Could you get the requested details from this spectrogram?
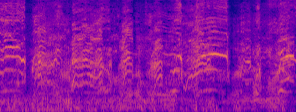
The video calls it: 🐷 Pigs Sounds - Grunting and Screaming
